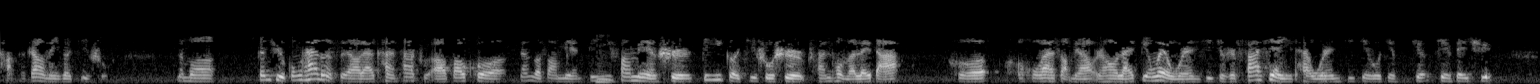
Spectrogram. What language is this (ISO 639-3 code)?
zho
